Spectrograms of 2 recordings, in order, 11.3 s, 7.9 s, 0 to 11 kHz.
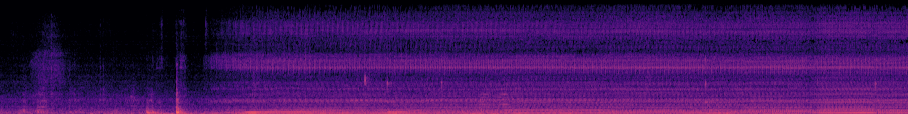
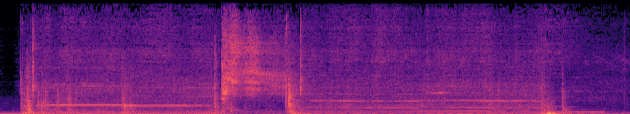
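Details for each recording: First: Nissan Figaro's old, failed power window motor, before replacement with a 300ZX motor: low electric hum climbing slowly in pitch as it labours up to speed; worn motor, slow to spin up. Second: Nissan Figaro power window after replacing the failed slow motor with a 300ZX window motor: brief smooth motor whirs with a clean steady hum and soft stop at end of travel; window runs normally.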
